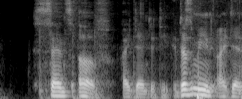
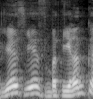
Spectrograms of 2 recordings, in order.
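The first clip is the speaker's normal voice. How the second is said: mock know-it-all; 6 semitones higher than usual. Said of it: "And somebody's like".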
